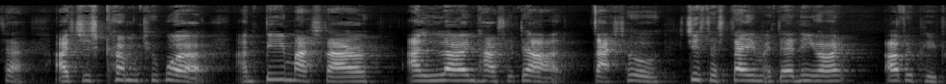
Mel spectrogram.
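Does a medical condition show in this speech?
Yes: deafness; hears song beat and singing but not words, heavy metal rock indistinct, uses sign language; dances by counting and following partner Giovanni's lead, not the music.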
